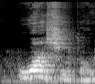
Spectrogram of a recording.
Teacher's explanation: O W representa uma semivogal, pois tem som de U e está apoiado na vogal A na mesma sílaba.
